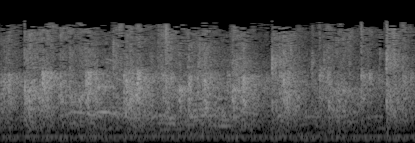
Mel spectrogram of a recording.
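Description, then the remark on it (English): An audience at an evening service gives God a hand of praise, applauding in steady, dense clapping that holds at an even, fairly loud level for a few seconds, with voices faintly mixed into the applause. “Give Him a hand of praise here tonight.”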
